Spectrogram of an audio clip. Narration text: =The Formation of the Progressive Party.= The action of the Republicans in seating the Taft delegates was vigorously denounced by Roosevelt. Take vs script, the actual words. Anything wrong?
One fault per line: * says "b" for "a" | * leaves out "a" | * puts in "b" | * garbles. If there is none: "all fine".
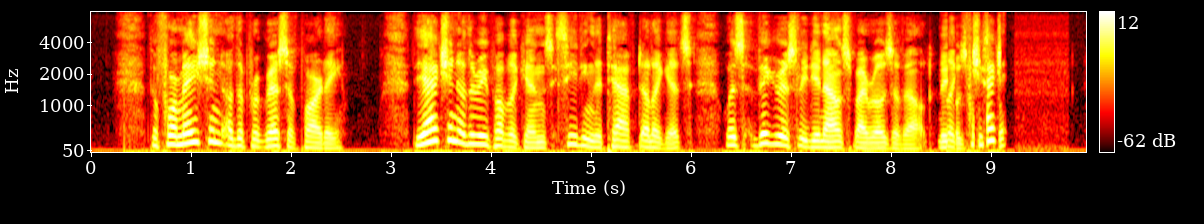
* leaves out "in"
* garbles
